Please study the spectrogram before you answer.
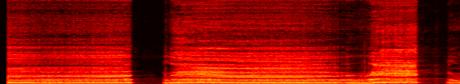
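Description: A boar gives long, harsh, rich-toned grunting calls, broken by short pauses.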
